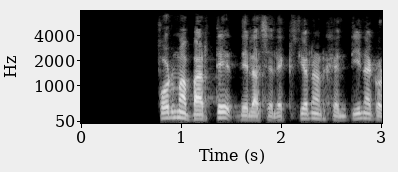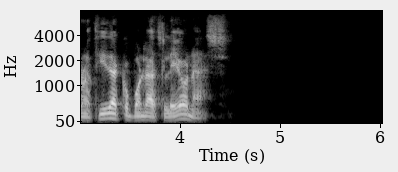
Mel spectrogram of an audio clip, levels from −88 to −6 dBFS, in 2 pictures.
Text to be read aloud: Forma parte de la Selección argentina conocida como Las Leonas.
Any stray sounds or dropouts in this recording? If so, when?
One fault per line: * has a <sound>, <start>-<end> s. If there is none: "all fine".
all fine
